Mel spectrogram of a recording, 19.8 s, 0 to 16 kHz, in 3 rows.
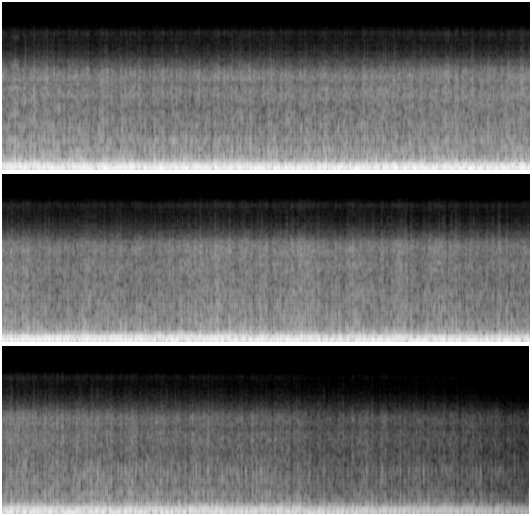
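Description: A Cessna 152's four-cylinder Lycoming engine and propeller running steadily at low power, heard from inside the cockpit. The drone fades out over the last few seconds.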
